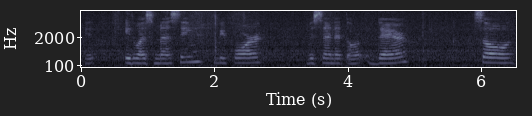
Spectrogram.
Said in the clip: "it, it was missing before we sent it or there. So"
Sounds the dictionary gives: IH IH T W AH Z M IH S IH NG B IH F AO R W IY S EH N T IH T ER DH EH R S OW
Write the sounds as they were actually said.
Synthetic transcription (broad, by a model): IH IH T W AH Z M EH S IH NG B IH F AO R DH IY S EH N IH T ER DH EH R S OW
